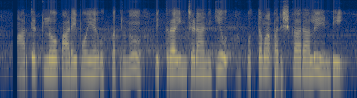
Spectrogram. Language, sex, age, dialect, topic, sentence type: Telugu, female, 18-24, Utterandhra, agriculture, statement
